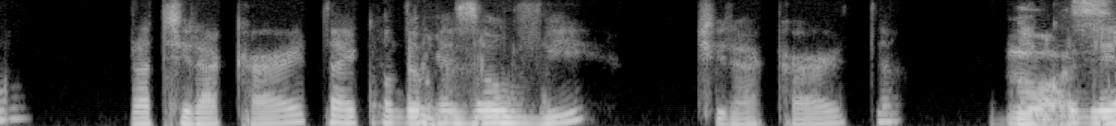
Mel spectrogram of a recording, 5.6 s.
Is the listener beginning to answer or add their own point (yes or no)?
no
